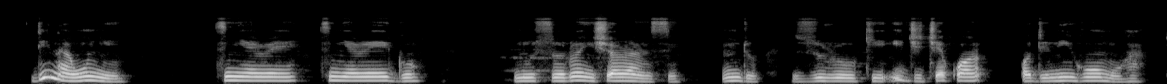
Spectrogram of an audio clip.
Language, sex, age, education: Igbo, female, 30-45, tertiary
